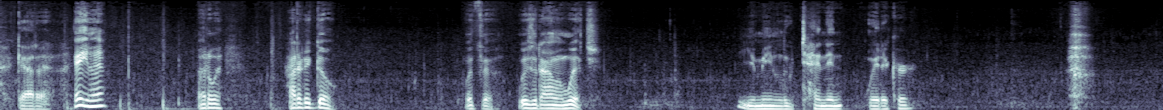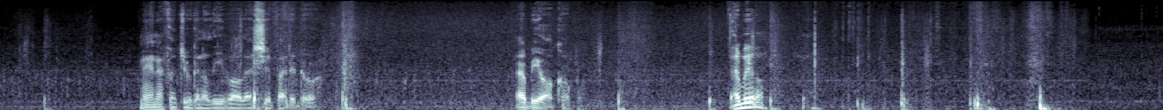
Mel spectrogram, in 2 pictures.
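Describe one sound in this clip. A man speaks calmly and warmly, close by.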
